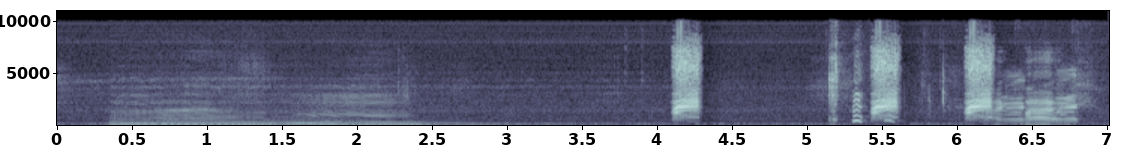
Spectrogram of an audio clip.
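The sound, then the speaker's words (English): A duck gives a long, drawn-out nasal quack that slides downward in pitch, followed after a pause by a few short, sharp quacks in quick bursts, fairly loud. “Duck doesn't work?”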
